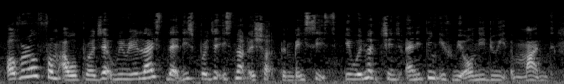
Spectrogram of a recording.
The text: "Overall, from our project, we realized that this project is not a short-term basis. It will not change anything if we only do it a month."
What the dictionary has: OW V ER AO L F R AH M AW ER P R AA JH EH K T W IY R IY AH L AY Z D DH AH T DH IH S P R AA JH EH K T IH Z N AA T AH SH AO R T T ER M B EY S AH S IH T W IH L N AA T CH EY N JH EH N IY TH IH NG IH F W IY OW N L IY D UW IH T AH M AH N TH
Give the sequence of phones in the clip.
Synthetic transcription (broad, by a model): OW V ER AO L F R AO M AW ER P R AA JH EH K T W IY R IY AH L AY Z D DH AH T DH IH S P R AA JH EH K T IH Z N AA T AH SH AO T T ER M B EY S AH S IH T W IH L N AA T CH EY N JH EH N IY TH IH NG IH F W IY OW N L IY D UW IH T AH M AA N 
